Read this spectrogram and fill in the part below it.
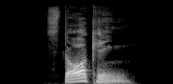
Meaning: stalking (crime of following or harassing another person, causing him or her to fear death or injury)
- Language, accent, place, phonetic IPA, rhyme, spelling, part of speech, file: German, Germany, Berlin, [ˈstɔːkɪŋ], -ɔːkɪŋ, Stalking, noun, De-Stalking.ogg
